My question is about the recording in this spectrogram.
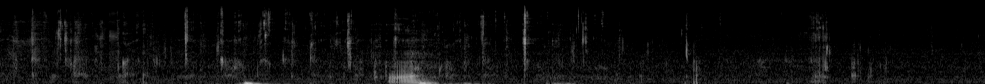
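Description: A person eating close to the microphone: chewing and biting food, with many short, crisp mouth clicks. A brief low hum from the throat comes about four seconds in.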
